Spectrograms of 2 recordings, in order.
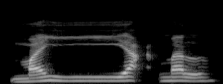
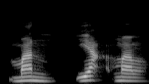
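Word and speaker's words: مَنْ يَعْمَلْ: Membacanya mayyamal, bukan man ya'mal, salah. Kalau jelas man ya'mal, salah. Tetapi membacanya may ya'mal, nunnya hilang, masuk ke huruf ya, huruf sesudahnya.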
